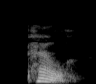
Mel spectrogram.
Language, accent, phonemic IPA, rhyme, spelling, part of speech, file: English, Southern England, /pɛl/, -ɛl, pell, noun / verb, LL-Q1860 (eng)-pell.wav
- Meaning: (noun) 1. A fur or hide 2. A lined cloak or its lining 3. A roll of parchment; a record kept on parchment 4. A body of water somewhere between a pond and a lake in size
